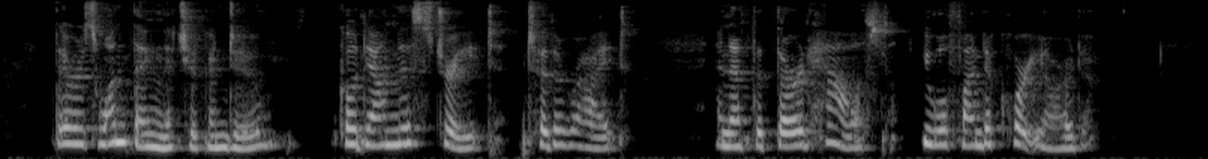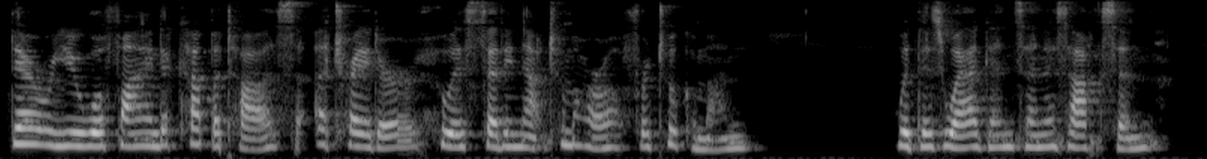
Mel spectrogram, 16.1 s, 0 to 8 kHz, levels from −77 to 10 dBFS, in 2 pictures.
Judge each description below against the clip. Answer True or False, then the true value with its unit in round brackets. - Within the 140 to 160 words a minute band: False (175 wpm)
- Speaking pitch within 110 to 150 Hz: False (250 Hz)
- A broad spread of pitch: False (3.2 semitones)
